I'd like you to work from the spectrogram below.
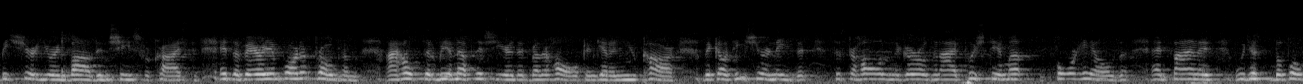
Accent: American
